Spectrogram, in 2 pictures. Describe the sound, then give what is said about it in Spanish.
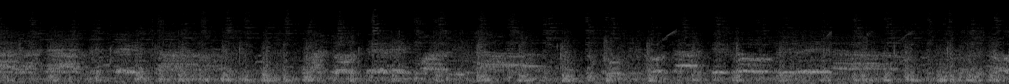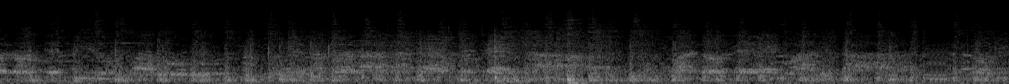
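A large football crowd at the Estadio de la Pedrera chants and shouts together in a dense, continuous roar, with rhythmic group singing rising and falling throughout, loud and sustained without a break. “Ya se escuchan las forras en el Estadio de la Pedrera.”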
